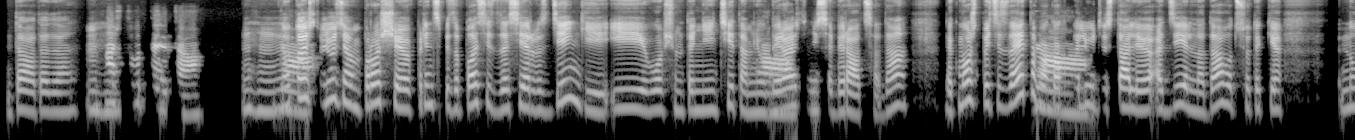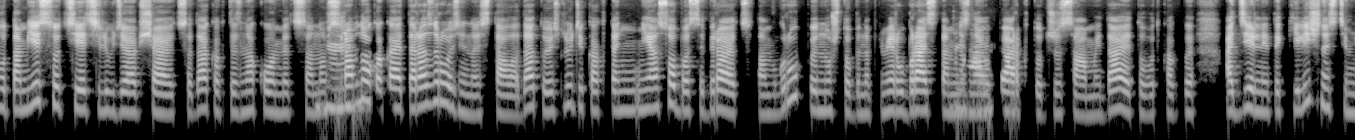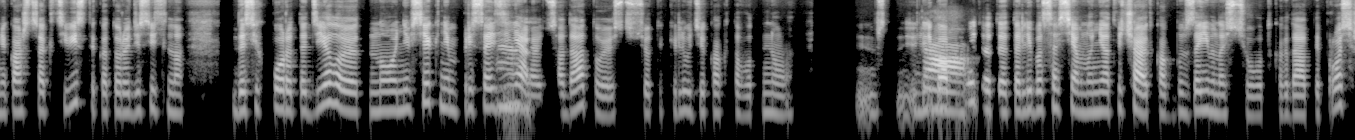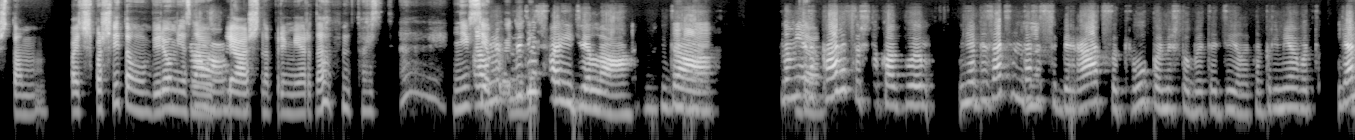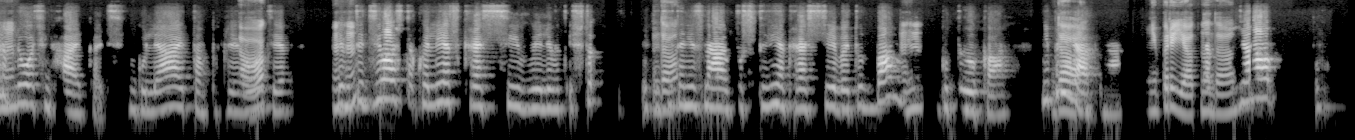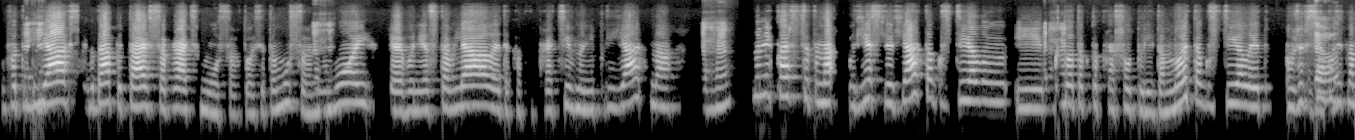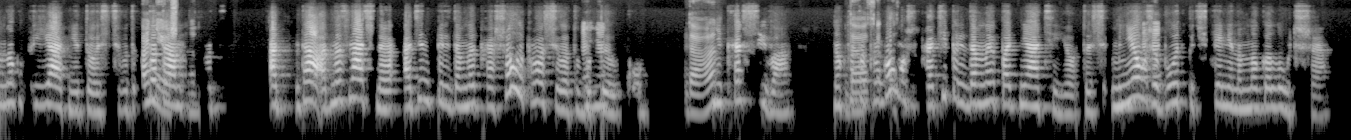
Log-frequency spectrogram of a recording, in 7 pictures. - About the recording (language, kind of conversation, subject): Russian, unstructured, Какой самый простой способ помочь природе в городе?
- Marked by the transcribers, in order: other background noise; static; distorted speech; chuckle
